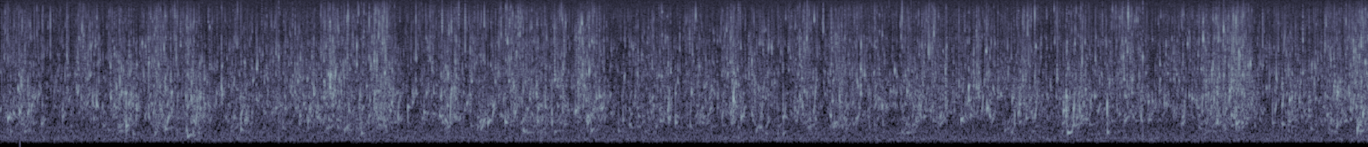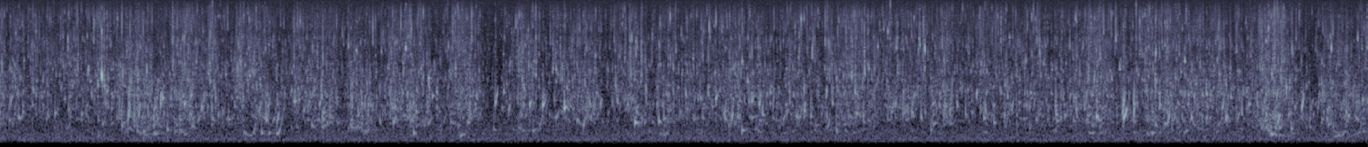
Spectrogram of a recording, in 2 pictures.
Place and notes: Lithuania, Utena, brooklet
little brook, still unfrozen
